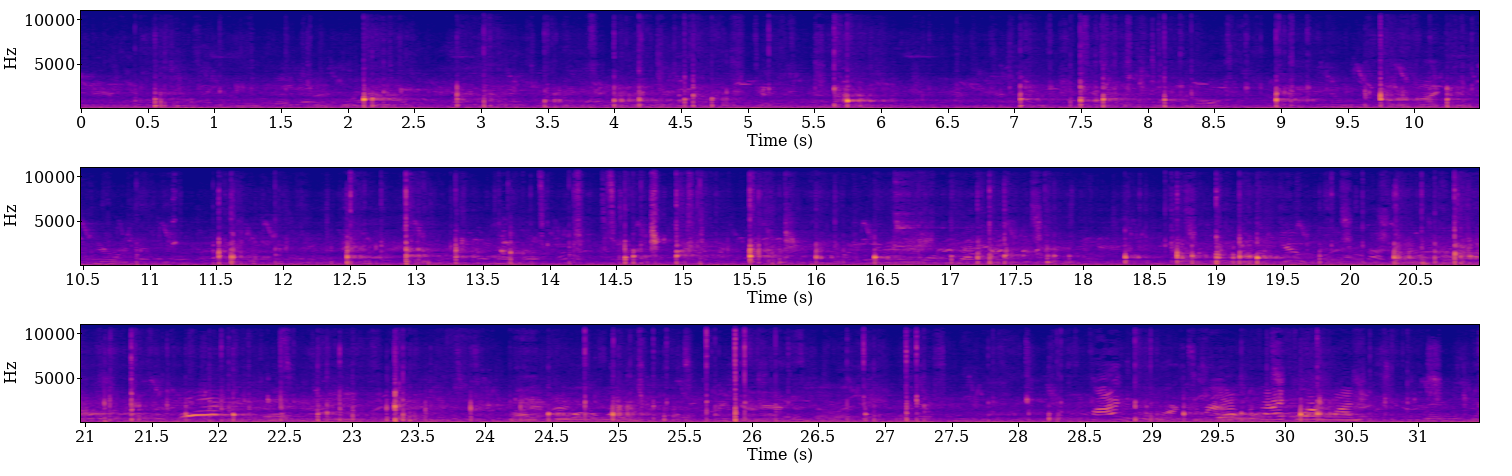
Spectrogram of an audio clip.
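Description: Pickleball paddles striking a hard plastic pickleball through a doubles rally: sharp clicks every second or so, irregular in rhythm. Background voices are mixed in.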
